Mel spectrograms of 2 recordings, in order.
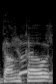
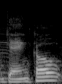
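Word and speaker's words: Gunko: Her name is pronounced Gunkko, not Genko. Wait, I'm not saying Genko. I'm saying Gunkko. The same sound as good.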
